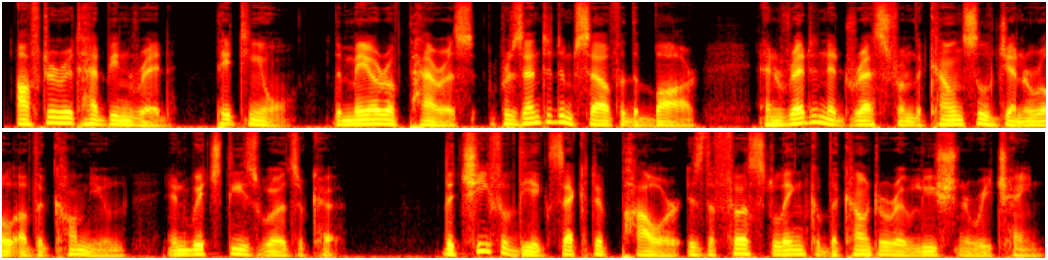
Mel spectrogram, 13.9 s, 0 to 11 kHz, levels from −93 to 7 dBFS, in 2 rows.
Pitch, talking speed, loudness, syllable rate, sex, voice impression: 100 Hz, 200 wpm, -20 LUFS, 6.0 syllables/s, male, very masculine, adult-like, slightly middle-aged, very thick, tensed, slightly powerful, slightly bright, soft, slightly muffled, fluent, very cool, very intellectual, refreshing, sincere, very calm, very mature, very friendly, very reassuring, slightly unique, slightly elegant, very wild, sweet, kind, slightly modest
